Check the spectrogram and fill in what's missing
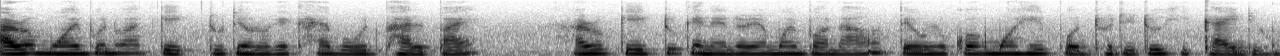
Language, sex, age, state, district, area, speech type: Assamese, female, 30-45, Assam, Lakhimpur, rural, spontaneous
